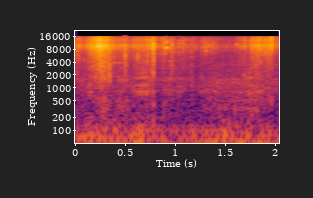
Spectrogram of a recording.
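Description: Steady low rumble from handling on a hand-held camera's microphone, with faint scattered crackles and rustles of dry leaf litter.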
